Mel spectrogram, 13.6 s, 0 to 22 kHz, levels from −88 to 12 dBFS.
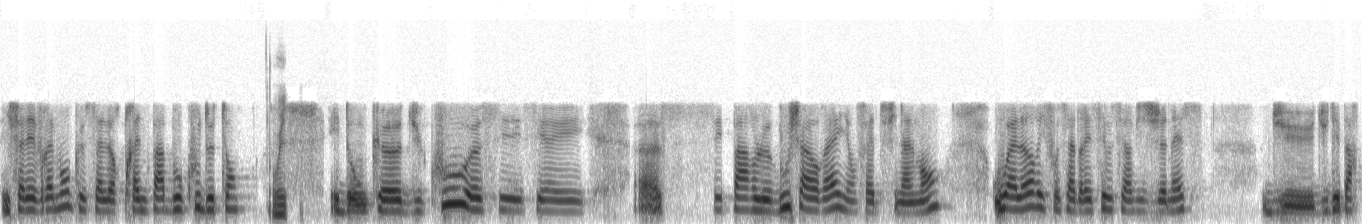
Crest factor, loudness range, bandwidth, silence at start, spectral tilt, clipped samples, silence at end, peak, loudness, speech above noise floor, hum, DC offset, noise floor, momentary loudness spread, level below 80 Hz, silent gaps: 14 dB; 3 LU; 4.7 kHz; 0.05 s; -8.5 dB/octave; under 0.1%; 0.05 s; 0 dBFS; -13 LUFS; 32 dB; none; under 0.1%; -45 dBFS; 13 LU; -50 dBFS; none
